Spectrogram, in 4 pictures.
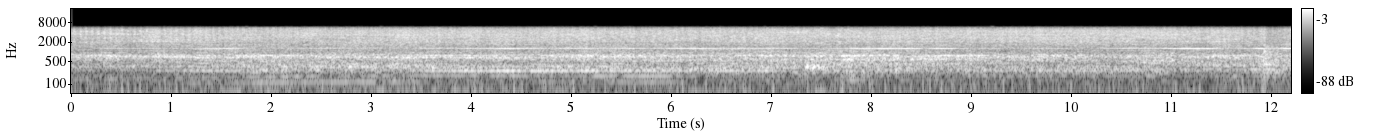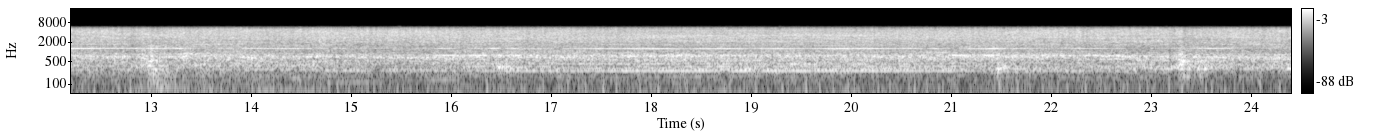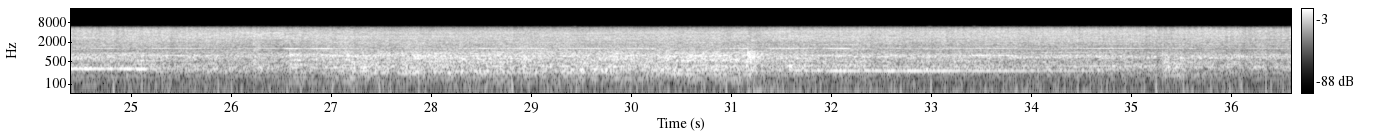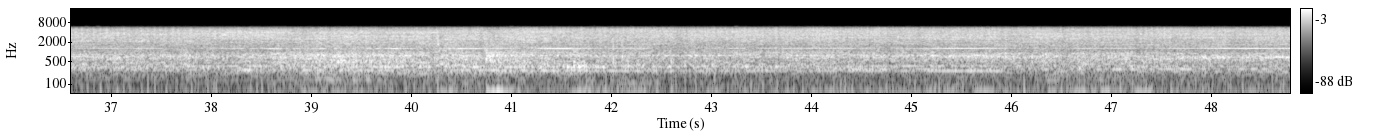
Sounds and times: Vacuum cleaner: 0:00.0 - 0:48.7.

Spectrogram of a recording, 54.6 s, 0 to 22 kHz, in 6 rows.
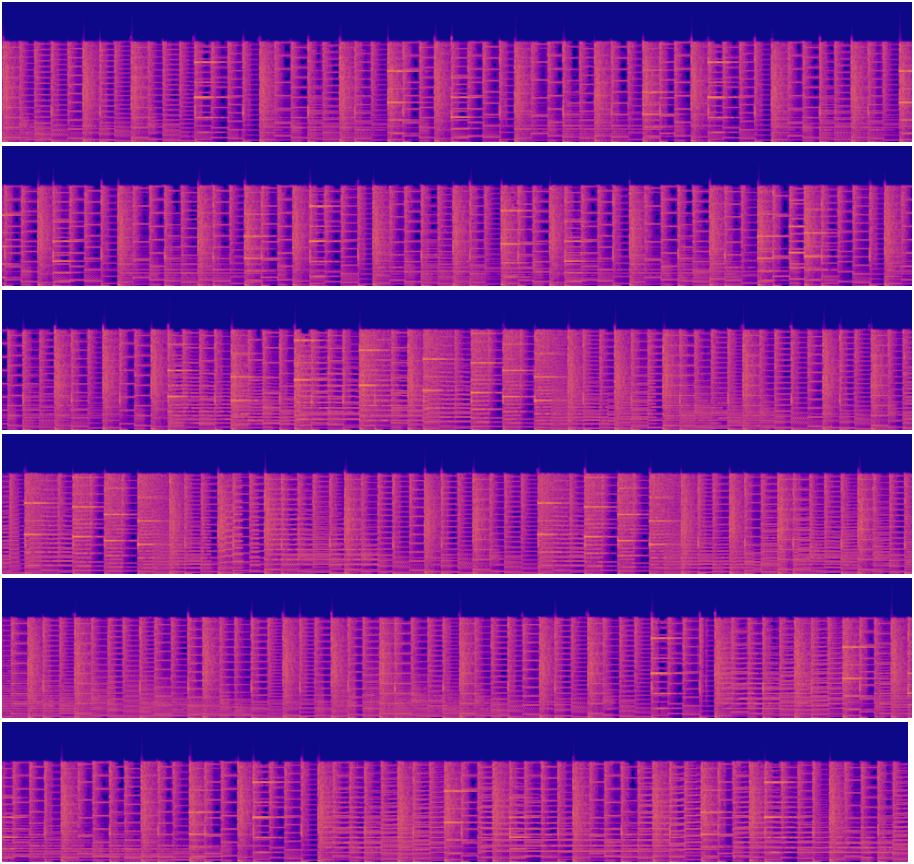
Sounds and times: Video game music: 0:00.0 - 0:54.5.

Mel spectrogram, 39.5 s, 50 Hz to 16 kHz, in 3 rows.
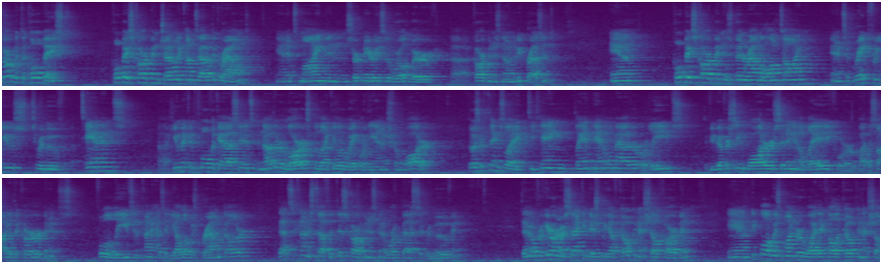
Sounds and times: Speech: 0:00.0 - 0:01.1, 0:01.7 - 0:08.4, 0:09.1 - 0:33.4, 0:34.2 - 0:39.5.

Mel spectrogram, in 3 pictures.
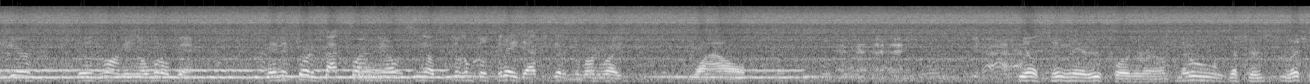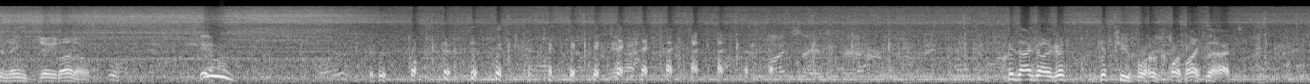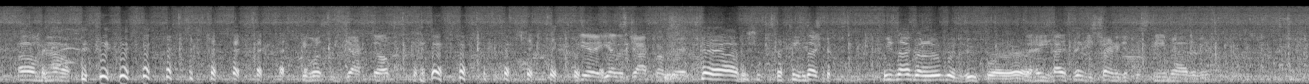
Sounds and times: Speech: 0:06.9 - 0:07.5, 0:31.4 - 0:38.4.

